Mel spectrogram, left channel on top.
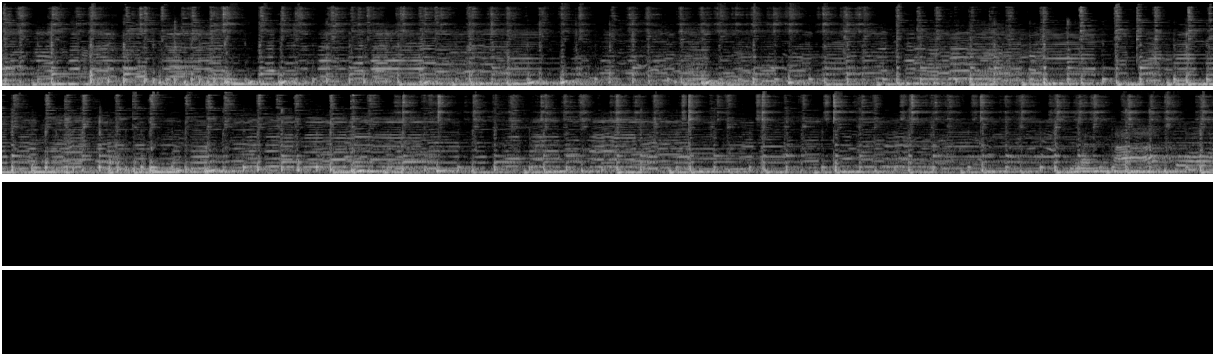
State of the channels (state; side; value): silent; right; digital silence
